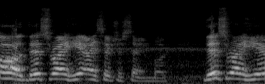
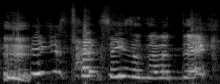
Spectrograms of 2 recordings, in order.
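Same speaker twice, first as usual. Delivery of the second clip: high and slow, wheezing with laughter; laughing; 9 semitones higher than usual. Real, not acted. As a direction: giggle through the whole line. Laughing at own joke.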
